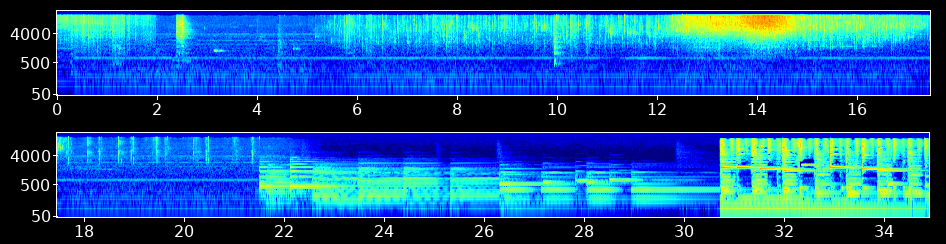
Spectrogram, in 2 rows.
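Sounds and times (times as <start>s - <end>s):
butter sizzling in a pan: 0.0s - 2.0s, 5.4s - 17.6s
piano music: 21.5s - 34.9s.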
